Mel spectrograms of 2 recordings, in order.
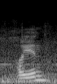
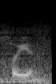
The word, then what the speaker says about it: Højen: And again, my pronunciation is terrible, but we parked up in a little village called Hoyen. So I think J's are pronounced a bit like a Y. Hoyen.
